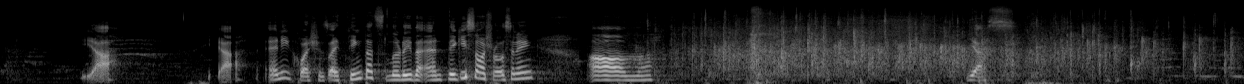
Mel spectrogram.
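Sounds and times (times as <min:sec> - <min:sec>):
speech: 0:00.8 - 0:01.3, 0:02.1 - 0:07.1, 0:09.7 - 0:10.0
audience applause: 0:06.5 - 0:12.4.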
